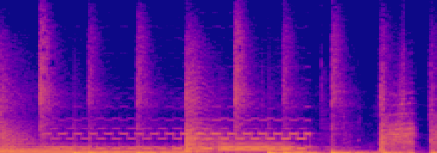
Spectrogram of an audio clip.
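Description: A traditional telephone bell rings in repeated loud trilling bursts, several rings in close succession with brief gaps, alone and near, with no voices.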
